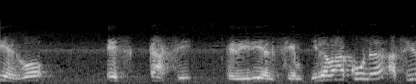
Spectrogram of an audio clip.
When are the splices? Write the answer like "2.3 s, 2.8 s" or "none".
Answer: 3.0 s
